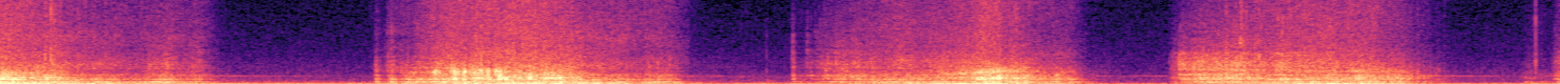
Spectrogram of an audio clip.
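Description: Both hands with long pink nails dig, rake and scratch through a low mound of loose, pale fine sand spread on a glittery cloth. Gritty, mostly low rustling and scraping comes in repeated strokes, separated by brief near-silent pauses.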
